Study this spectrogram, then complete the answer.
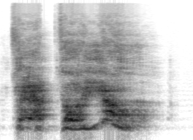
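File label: Throw Grenade Male, en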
